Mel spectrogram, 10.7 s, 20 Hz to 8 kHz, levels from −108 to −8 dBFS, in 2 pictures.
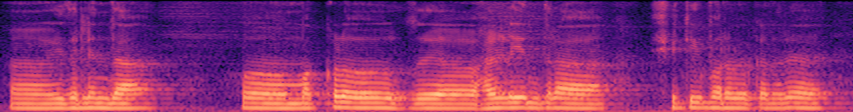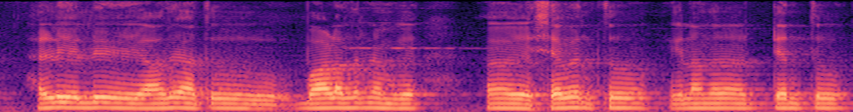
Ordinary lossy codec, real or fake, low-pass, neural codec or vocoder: none; real; none; none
